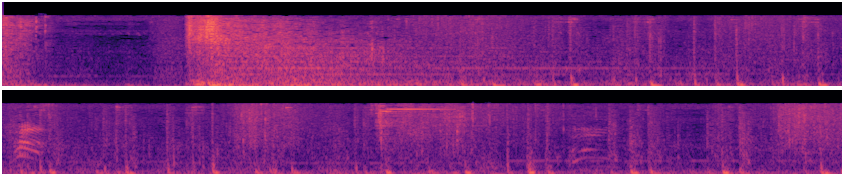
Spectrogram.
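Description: A horse's hooves pound rapidly on dry ground at a gallop.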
